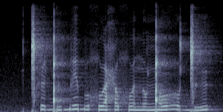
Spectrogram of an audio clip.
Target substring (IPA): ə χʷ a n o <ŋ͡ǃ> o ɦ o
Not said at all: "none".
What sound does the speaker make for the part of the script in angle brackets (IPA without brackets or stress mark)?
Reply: ŋ͡ǃ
